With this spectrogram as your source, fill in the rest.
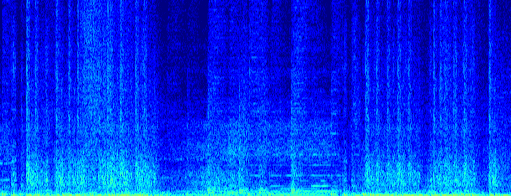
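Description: Rapid gunfire from ships attacking pirate base turrets in the space strategy game The Last Federation: dense, loud bursts that run almost continuously, with a short lull midway before the barrage picks up again.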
